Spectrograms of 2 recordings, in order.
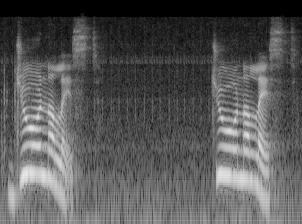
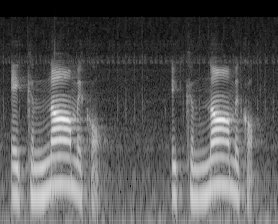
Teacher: I stress the third syllable counting from the end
